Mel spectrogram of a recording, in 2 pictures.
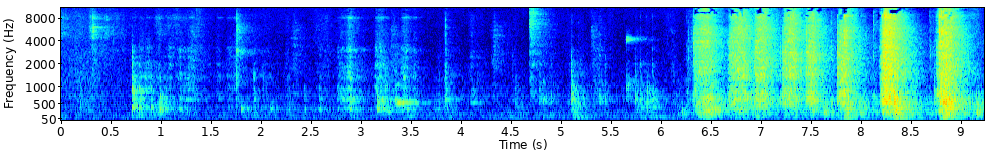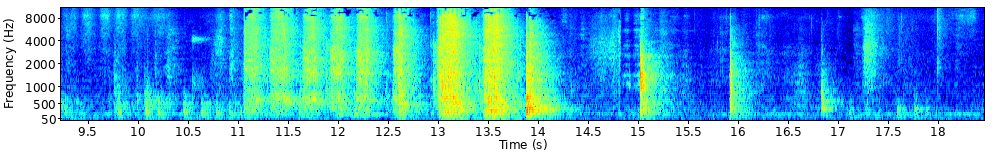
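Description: Quick back-and-forth rubbing strokes on wood, about four a second, in two runs of roughly three seconds each, with a few light knocks and a sharp click between and after.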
